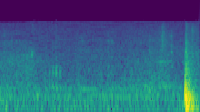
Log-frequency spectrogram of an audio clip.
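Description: Quiet room noise with a faint low rumble, then a single sharp thump near the end.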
